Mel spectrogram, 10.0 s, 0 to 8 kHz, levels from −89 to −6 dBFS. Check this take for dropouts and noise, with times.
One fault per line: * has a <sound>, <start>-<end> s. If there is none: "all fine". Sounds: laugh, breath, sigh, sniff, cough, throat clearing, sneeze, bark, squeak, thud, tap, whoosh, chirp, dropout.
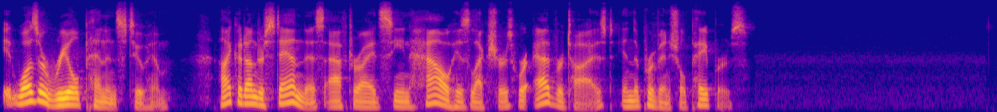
all fine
